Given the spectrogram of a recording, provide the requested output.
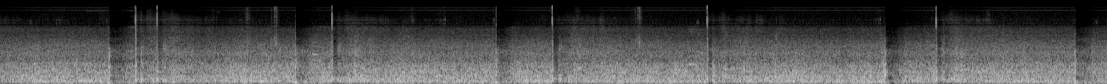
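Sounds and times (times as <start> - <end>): fireworks popping and crackling: 0.0 - 11.0
waterfall roaring: 0.0 - 11.0.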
